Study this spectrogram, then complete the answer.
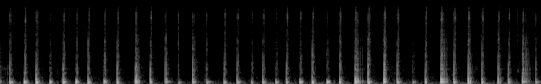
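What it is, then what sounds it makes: Small photo frame. A small white photo frame is tapped in a quick, uneven series of about 38 short, dry taps with no talking. Each tap is a brief, low thud centered near 113 Hz with almost no ring, carrying a faint bright click on top.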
